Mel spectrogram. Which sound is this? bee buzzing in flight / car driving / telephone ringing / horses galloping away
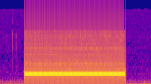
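telephone ringing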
